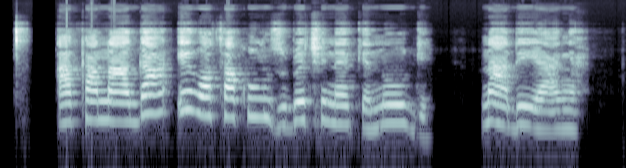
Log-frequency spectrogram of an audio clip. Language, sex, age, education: Igbo, female, 30-45, tertiary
